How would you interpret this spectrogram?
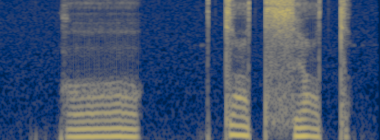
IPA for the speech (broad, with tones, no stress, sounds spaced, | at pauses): k ɔ˧˥˧ | tˤ u˥˩ tˤ s ɪ˥˩ tˤ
